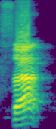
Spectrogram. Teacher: Tha, ujung lidah bertemu dengan ujung gigi seri atas.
